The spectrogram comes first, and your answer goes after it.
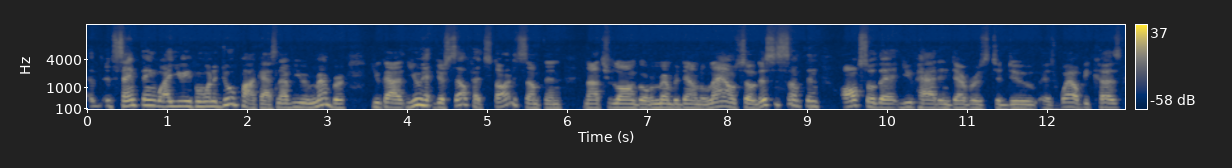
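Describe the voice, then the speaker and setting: A man hosting a casual interview show, speaking in halting, circling phrases with frequent pauses. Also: fairly high pitch. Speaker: show host.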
